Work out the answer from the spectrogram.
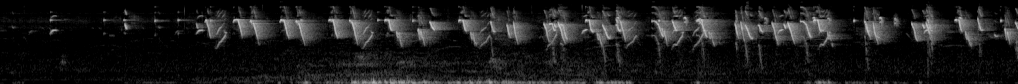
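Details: A few thin high notes open, then noisy saffron finches at a feeder break into a dense run of rapid, high, overlapping chirps. A low rumble underlies the middle section.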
